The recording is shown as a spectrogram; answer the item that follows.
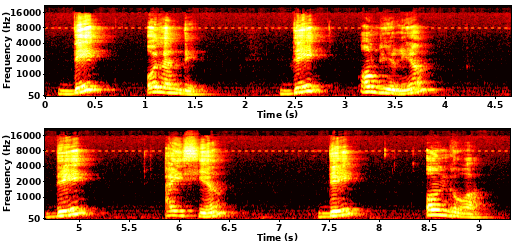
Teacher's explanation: Le H, dans tous les cas, en français, ne se prononce pas · on ne va pas faire de liaison, d'accord, avec les mots, d'accord, hollandais, donc les gens de l'Hollande, honduriens, les gens de Honduras, haïtiens ou hongrois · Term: H aspiré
